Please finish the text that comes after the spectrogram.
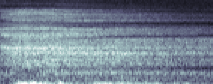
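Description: A long, steady breath pushed out through the mouth during a deep-breathing exercise, after breathing in through the nose: a soft airy whoosh that holds for about two seconds, fairly quiet, with no talking.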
